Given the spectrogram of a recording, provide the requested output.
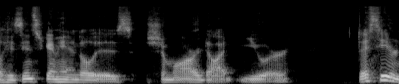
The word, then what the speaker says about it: Muir: Instagram uh handle his Instagram handle is Shamar mure did I see your name right like the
